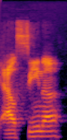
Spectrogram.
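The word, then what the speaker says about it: Alsina: with I think the guy's name is and it's spelled al si na Alcina think his name is and you know the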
